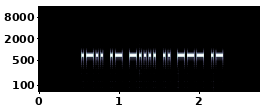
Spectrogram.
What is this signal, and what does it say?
Morse code, heard as a keyed tone, about 40 wpm, 700 Hz. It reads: LA6IOA
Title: DXCC-100 Call Signs - 6 Characters - 40wpm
